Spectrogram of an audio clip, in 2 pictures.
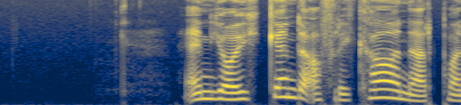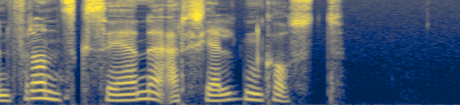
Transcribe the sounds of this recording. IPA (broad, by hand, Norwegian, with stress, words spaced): ˈeːn ˈjɔʏkəndə ɑfɾɪˈkɑːnəɾ ˈpoː ˈeːn ˈfɾɑnsk ˈseːnə ˈæːɾ ˈsjɛldn̩ ˈkɔst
